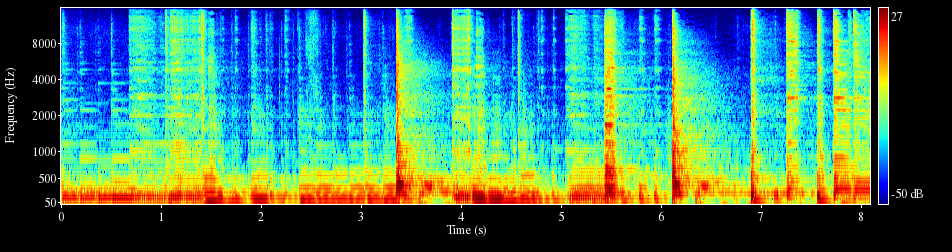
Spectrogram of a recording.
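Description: Acoustic tenor bass guitar, tuned to a drone, played with low notes held under sharp strums and strikes, each strike ringing out in the long echo of a concrete drainage tunnel.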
